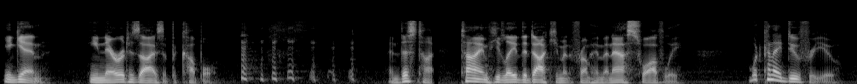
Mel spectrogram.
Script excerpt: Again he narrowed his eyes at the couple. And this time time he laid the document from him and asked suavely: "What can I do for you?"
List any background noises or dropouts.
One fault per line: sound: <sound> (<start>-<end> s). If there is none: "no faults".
sound: laugh (2.4-3.6 s)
